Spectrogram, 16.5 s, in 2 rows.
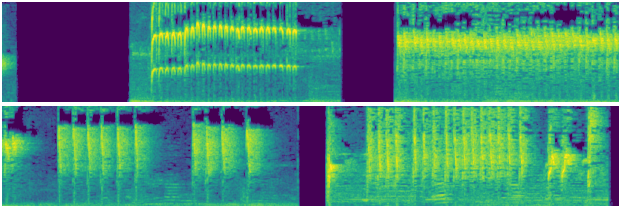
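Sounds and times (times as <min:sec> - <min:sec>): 
white-eye trilling song: 0:01.8 - 0:04.4, 0:05.3 - 0:12.0, 0:12.6 - 0:16.4.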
